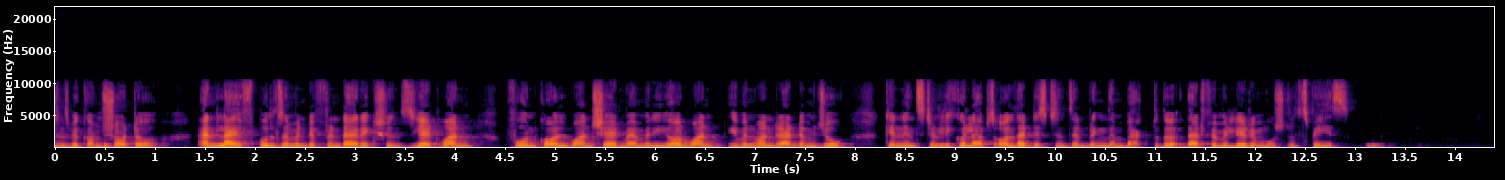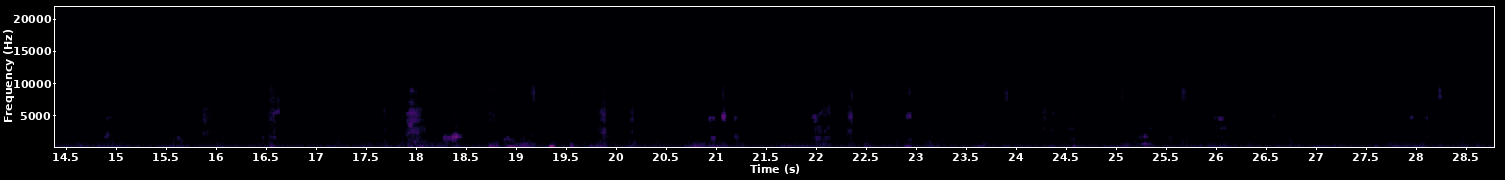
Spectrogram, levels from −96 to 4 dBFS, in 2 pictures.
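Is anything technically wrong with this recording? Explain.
No, nothing technically wrong stood out on listening to this speech recording.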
